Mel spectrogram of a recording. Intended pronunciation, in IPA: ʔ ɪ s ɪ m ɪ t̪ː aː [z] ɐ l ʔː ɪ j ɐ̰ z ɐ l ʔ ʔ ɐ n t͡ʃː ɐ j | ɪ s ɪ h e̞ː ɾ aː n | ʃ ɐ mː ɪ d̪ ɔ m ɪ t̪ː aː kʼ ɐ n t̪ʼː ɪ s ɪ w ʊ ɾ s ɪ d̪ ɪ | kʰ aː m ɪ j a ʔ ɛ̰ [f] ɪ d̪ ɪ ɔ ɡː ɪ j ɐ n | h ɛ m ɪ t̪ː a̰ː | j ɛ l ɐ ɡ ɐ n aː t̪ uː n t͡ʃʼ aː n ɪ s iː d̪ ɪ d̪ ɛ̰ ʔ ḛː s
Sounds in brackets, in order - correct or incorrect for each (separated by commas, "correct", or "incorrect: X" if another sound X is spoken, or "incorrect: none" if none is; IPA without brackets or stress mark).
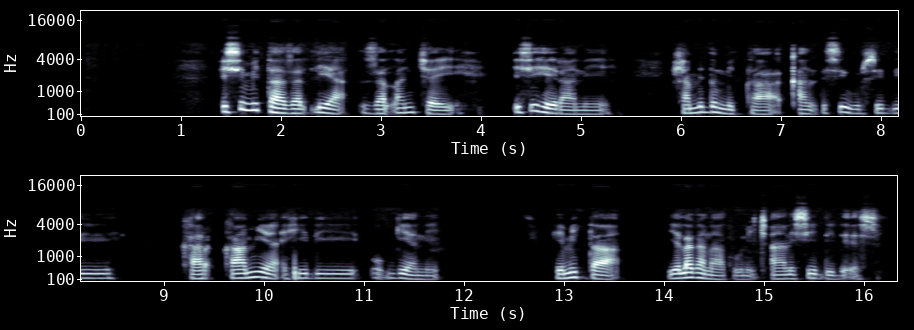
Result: correct, incorrect: h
